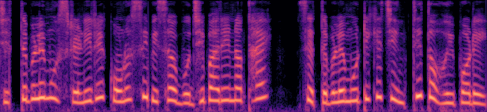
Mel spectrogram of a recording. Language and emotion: Odia, fearful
